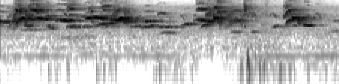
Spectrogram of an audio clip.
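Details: Pet lorikeet parrot, described as a talking bird, giving bursts of shrill, high-pitched chattering chirps and squeaky trills, clustered into phrases with short pauses between them; a faint steady low hum runs underneath.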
